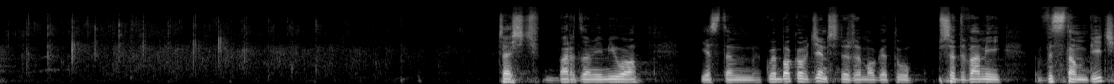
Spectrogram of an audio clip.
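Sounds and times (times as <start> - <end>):
audience applause: 0.0 - 4.8
speech: 5.0 - 11.1.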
